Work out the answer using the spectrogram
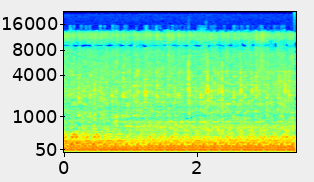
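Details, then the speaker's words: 1973 Mercury Montego GT, 400 cu in Ford with C6, revived after sitting 10 years, with glasspack exhaust, good oil pressure and a floppy belt: deep, steady, throaty V8 burble with even firing. Normal idle. "hell yeah out sitting there idling we just bought us a good one folks"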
